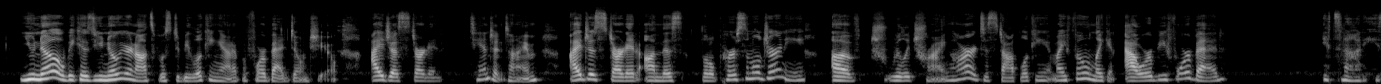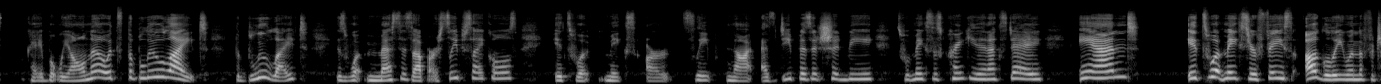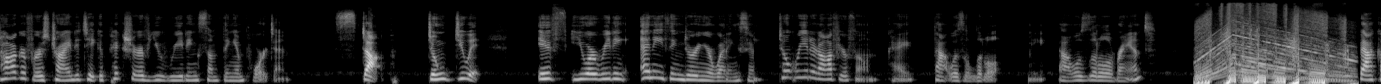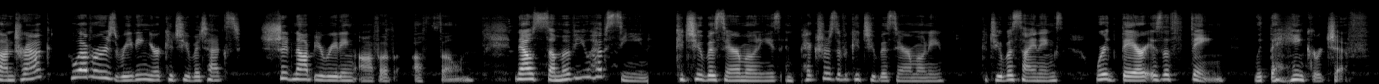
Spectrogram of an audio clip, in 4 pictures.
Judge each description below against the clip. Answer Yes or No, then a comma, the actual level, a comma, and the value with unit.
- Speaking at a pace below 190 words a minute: No, average, 195 wpm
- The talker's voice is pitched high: Yes, high, 220 Hz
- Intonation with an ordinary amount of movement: No, wide, 6.0 semitones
